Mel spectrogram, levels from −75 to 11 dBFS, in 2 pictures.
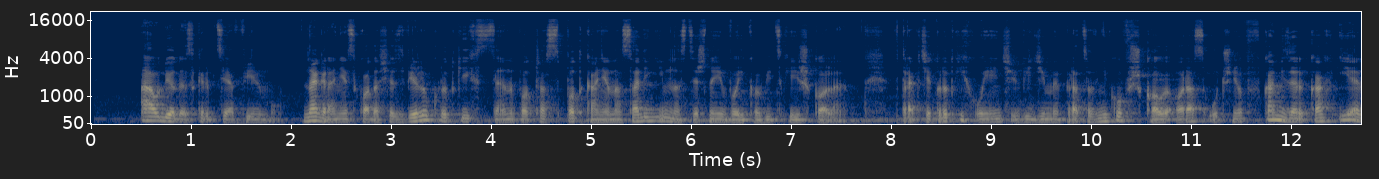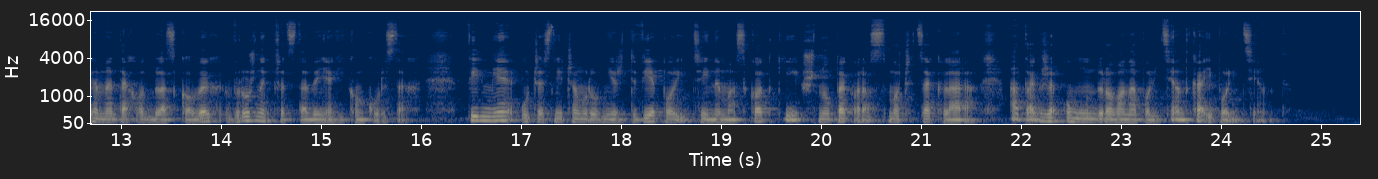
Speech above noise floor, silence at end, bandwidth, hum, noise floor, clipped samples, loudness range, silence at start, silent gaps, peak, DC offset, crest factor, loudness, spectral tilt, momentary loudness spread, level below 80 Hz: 37 dB; 0.75 s; 17 kHz; none; -65 dBFS; under 0.1%; 3 LU; 0.5 s; none; -8 dBFS; under 0.1%; 22 dB; -29 LUFS; -6 dB/octave; 8 LU; -56 dBFS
